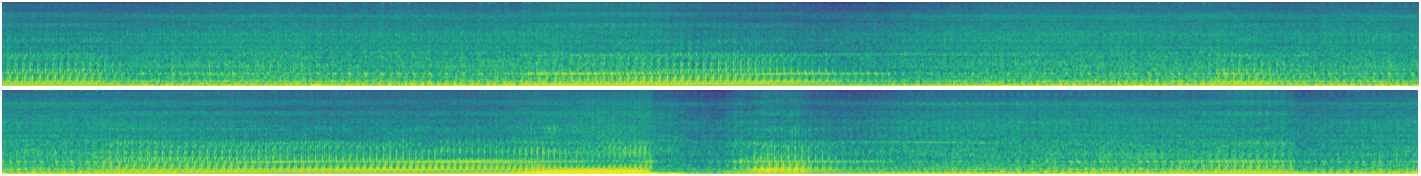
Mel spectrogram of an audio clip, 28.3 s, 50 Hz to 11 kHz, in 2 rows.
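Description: Air-cooled 2007cc flat-four of a VW Beetle 1303S on Weber 48 IDA carburettors, heard right beside the carburettor intakes while driving. The revs repeatedly climb and fall back as the car pulls through the gears; the loudest, longest climb cuts off sharply about two-thirds of the way through, followed by a brief rev.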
